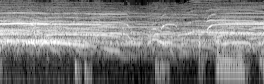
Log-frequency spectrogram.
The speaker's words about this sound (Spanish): vamos a aplaudir, vamos a hacer cosas. Mira, vamos a poner aquí celebración a tope. Mira, aquí.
